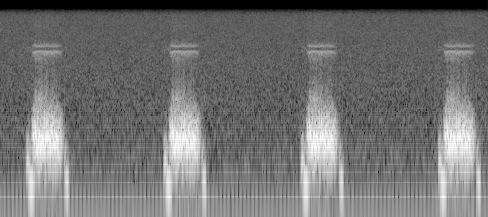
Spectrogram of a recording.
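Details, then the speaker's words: Aortic stenosis: repeated heart cycles, each with a long, harsh ejection systolic murmur that builds and fades between the heart sounds. "y estenosis aórtica con soplo directivo largo histórico wood"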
